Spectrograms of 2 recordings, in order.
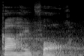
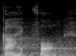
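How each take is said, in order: First: The R sounds are pronounced French-style. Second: The R sounds are pronounced French-style.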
